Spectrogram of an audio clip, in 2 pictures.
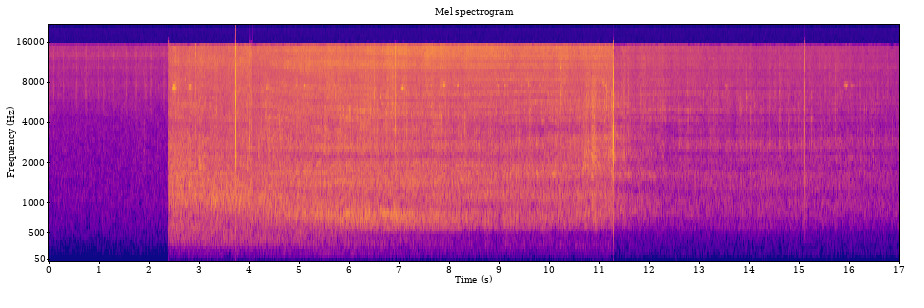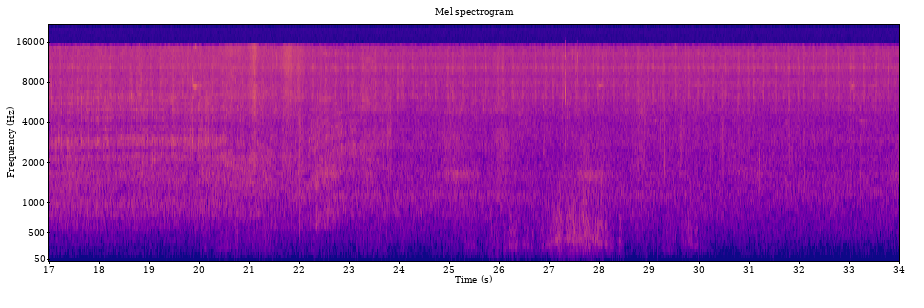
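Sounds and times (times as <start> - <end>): sharp clicks: 2.4 - 4.5
tractor and hay tedder rattling: 2.4 - 31.4.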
